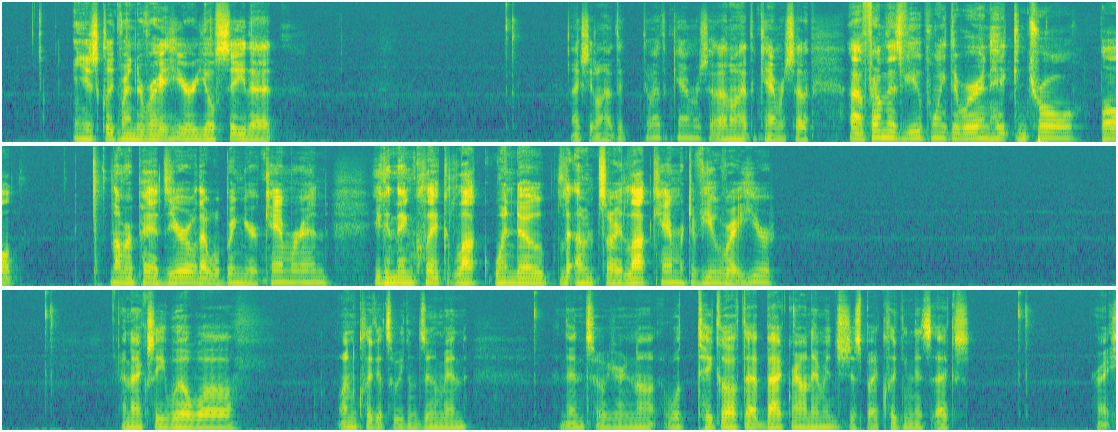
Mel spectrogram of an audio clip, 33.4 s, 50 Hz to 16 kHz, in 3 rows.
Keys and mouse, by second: 1.2-2.2 drag, 2.3 click, 7.1 middle click, 8.2-10.2 middle drag, 10.8 middle click, 12.0 ctrl+alt+KP_0, 18.1-20.2 drag, 22.8-24.9 drag, 24.9 middle click, 32.6 click.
